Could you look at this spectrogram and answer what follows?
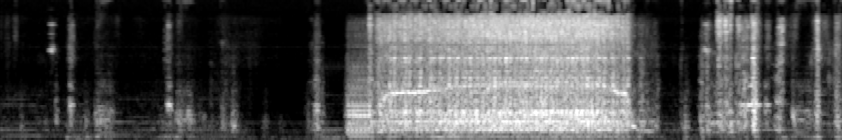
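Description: A sewing machine bastes a seam on a waist pack in one loud, continuous run of about two seconds, bracketed by soft handling clicks and rustles.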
